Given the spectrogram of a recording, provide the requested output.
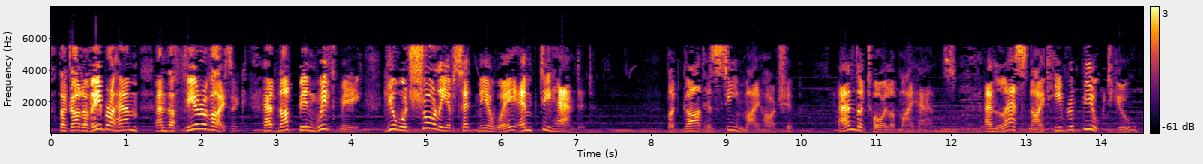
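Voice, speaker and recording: A man's voice: high voice, sing-song, measured pace. An actor playing an emphatic, hardworking herdsman patriarch in a dramatized audio Bible, declaiming with passion. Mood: indignant, wronged. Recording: dull lo-fi audio with music behind.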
